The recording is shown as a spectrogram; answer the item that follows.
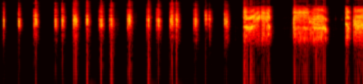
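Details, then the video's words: Played swiftlet lure sound for edible-nest swiftlets: a fast string of crisp clicks about four to five per second, followed by three loud, broad, raspy buzzes. "SUARA PANGGIL BURUNG WALET"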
